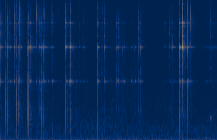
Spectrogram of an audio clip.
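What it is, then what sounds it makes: Frosted glass candle jar. A medium wax-filled frosted glass candle tumbler, held in one hand, is tapped with the fingernails of the other hand. It gives quick, clear glass clinks with a high, bright ring that dies away almost at once. The taps come in uneven bursts separated by short pauses over a quiet background.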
